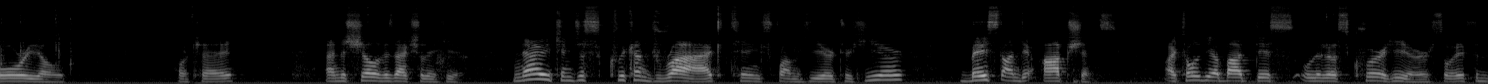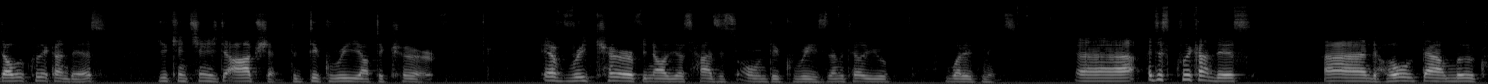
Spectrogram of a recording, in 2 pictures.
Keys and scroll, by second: 0.0-1.0 typing.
